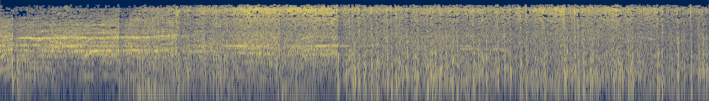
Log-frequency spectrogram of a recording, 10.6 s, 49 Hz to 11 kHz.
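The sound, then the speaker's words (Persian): A continuous roar of crowd noise and wind-like rumble, with dense irregular bursts and crackles of fireworks growing thicker and louder in the second half, at the New Year 2023 fireworks celebration in Sydney, Australia. “شهر سیدنی با آتش بازی بی سابقه از سال نو 2023 میلادی را استقبال کرد.”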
